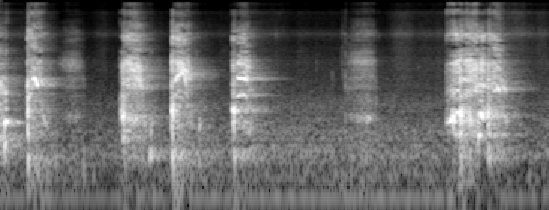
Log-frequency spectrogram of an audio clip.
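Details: Someone coughing in an old recording, with humorous dubbing that blames eating too many cakes: about six harsh, forceful coughs with short gaps, some like throat clearing.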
